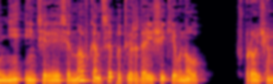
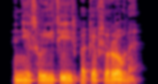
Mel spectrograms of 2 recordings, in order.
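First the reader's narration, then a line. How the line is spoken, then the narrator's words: Quiet. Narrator (Russian): тихо сказал Третьяк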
